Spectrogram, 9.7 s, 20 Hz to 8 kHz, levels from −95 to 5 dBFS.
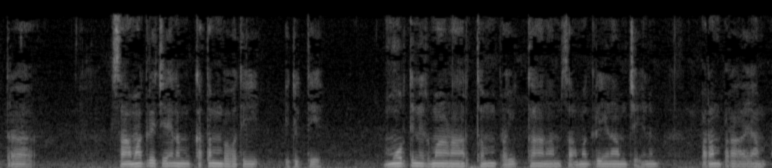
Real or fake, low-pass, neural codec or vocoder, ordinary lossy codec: fake; 7.2 kHz; vocoder, 44.1 kHz, 80 mel bands, Vocos; MP3, 32 kbps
